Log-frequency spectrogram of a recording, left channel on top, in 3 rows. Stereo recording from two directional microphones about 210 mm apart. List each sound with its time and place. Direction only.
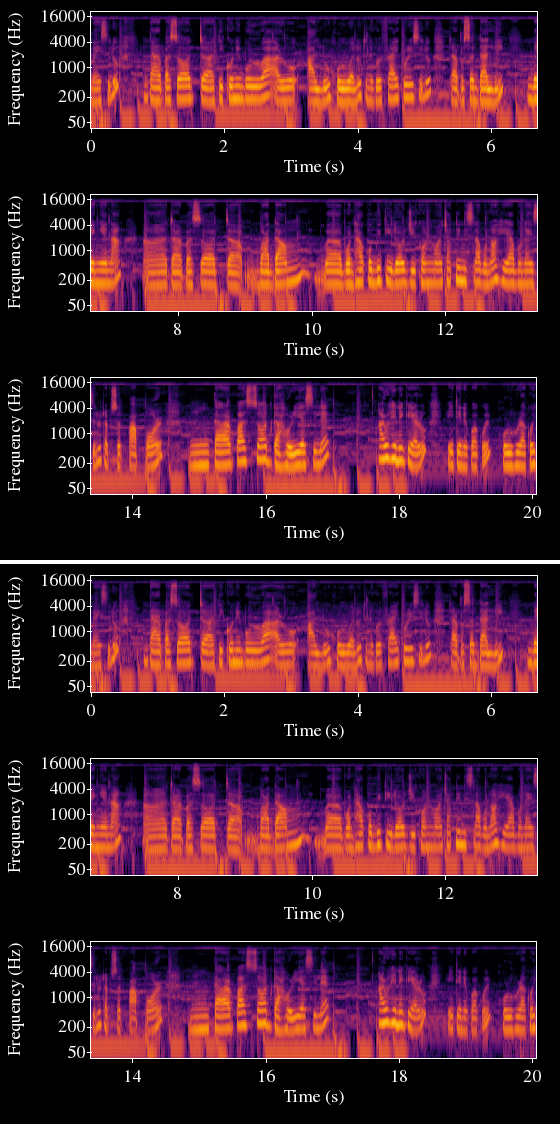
0.0 s a woman's voice: 15° left (ahead or behind)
